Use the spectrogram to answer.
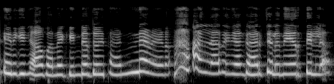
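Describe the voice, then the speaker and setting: A woman's voice: very high-pitched, fairly even intonation, brisk, a bit bright. A woman voicing a young cartoon girl who sulks and whines stubbornly. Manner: whining, sulky. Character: young crying little girl, whiny and stubborn.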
